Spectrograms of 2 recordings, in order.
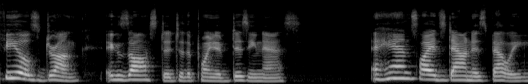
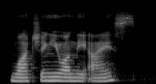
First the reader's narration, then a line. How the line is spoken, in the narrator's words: Victor murmurs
